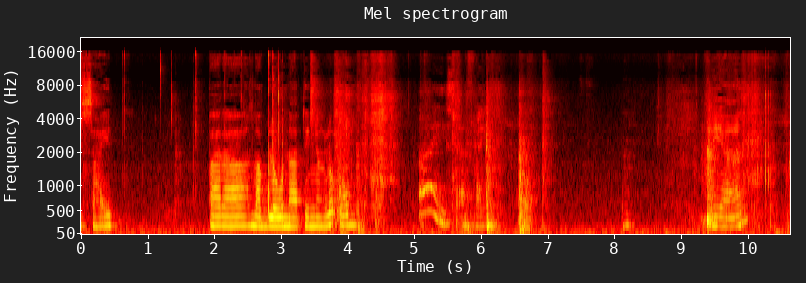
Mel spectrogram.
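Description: A young woman speaks animatedly and close by, with drawn-out, sing-song words.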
